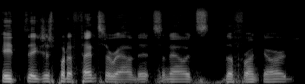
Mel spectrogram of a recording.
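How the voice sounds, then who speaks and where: A man's voice: medium pitch, flat delivery, fairly quick, no room sound. A man hosting a casual podcast, joking and laughing with friends, often restarting his sentences. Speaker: podcast host.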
